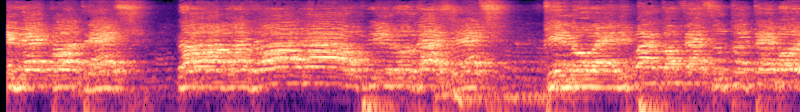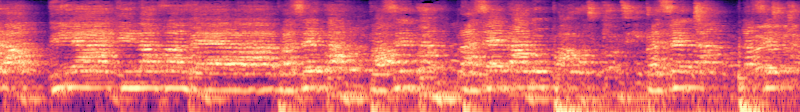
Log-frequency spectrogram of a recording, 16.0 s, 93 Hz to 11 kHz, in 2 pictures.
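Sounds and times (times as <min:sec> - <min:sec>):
bass-heavy beat: 0:09.1 - 0:16.0.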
